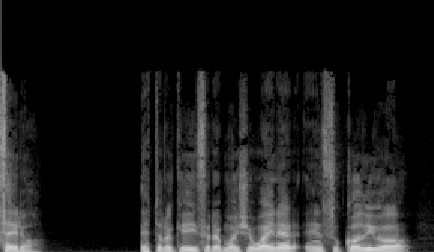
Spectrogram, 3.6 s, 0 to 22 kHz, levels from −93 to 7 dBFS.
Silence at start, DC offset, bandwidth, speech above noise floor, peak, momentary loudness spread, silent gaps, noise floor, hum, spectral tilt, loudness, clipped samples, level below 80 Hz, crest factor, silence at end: 0 s; under 0.1%; 16 kHz; 60 dB; -4 dBFS; 11 LU; none; -77 dBFS; none; -7 dB/octave; -19 LUFS; under 0.1%; -50 dBFS; 14 dB; 0.25 s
